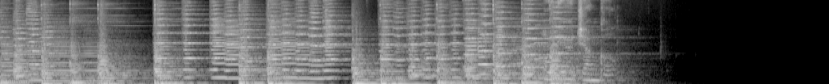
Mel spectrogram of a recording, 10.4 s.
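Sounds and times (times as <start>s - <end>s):
playful music: 0.0s - 8.2s.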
